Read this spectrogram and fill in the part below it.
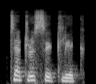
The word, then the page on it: Tetracyclic: Indian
